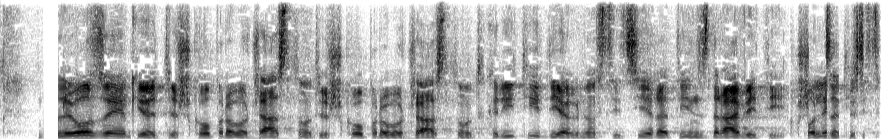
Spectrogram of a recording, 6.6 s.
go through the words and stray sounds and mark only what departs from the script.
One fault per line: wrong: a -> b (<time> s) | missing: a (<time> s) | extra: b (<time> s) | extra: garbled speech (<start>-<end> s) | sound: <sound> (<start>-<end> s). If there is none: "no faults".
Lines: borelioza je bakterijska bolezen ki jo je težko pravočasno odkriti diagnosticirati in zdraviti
sound: dropout (0.3-0.4 s)
missing: bakterijska bolezen (0.9 s)
extra: težko pravočasno (2.4 s)
extra: garbled speech (5.9-6.6 s)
